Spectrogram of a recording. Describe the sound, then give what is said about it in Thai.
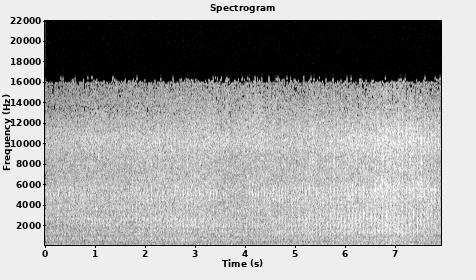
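A long-tail boat carrying foreign tourists on a sightseeing trip along Khlong Bangkok Yai canal drones steadily for the whole stretch, a rough, throaty motor roar with broad hissing noise on top, holding a fairly even loudness with no voices. “เห็นคูน้ำกว้างอยู่เบื้องล่างเป็นฉากหลังถ่ายรูปของเรือหางยาวที่รับนักท่องเที่ยวต่างชาติล่องดูเมืองตามสองฝั่งคลองลำแล้วลำเล่า”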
